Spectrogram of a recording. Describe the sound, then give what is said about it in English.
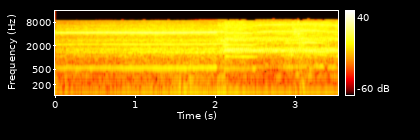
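A dental drill drilling into a healthy tooth whines steadily at a high, loud pitch. Its tone shifts slightly partway through before settling again. No one speaks. “So, I'll just drill into a healthy tooth until I reach the pulse.”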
